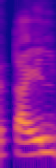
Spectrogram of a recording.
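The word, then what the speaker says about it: taille: बट एज़ फार एज़ I know French pronunciation में एल को उतना ज्यादा प्रोनाउंस नहीं करते। इट वुड बी टे in French if आई am right but we don't care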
